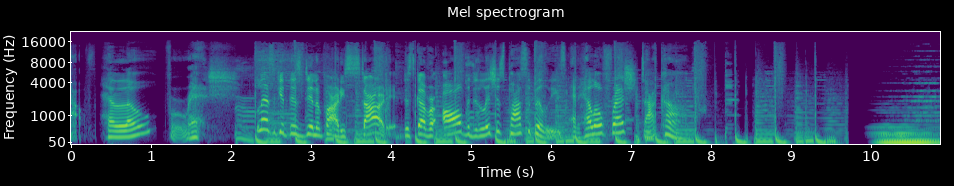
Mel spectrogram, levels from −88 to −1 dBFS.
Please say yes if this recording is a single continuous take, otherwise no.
no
